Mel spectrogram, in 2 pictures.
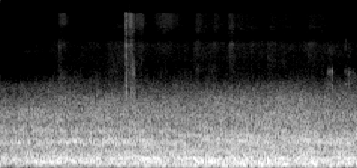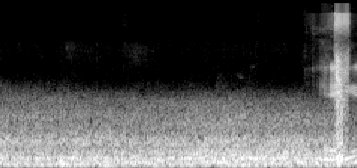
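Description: A light aircraft touching down and rolling along a runway near islands, a steady broadband engine and wind roar held at an even level throughout, with a brief sharper burst near the end.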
